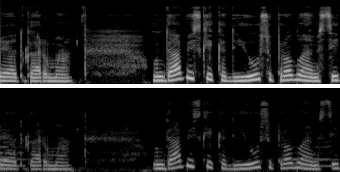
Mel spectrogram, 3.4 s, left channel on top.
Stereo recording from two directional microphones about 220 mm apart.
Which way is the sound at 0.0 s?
45° left (ahead or behind).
